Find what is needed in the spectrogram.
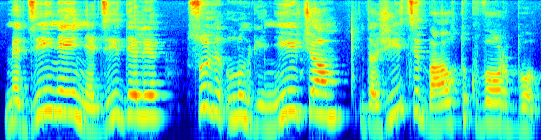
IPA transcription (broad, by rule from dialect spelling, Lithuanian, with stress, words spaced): mʲɛˈd͡zʲiːnʲɛɪ nʲɛd͡zʲiːdʲɛˈlʲɪ sʊ lˠʊŋʲɡʲɪˈnʲiːt͡ʃʲoːm dɐˈʒʲiːt͡sʲɪ ˈbɐlˠtʊ kʋoːrˈbʊ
